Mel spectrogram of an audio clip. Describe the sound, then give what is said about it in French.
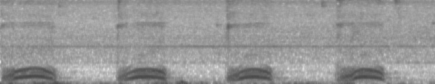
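A feral domestic rock pigeon coos in four soft, rounded, throaty phrases, evenly spaced about a second apart, with no voices over them. “Si vous entendez ce bruit en cœur de ville, c'est que vous avez un pigeon domestique, un pigeon bisé domestique.”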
